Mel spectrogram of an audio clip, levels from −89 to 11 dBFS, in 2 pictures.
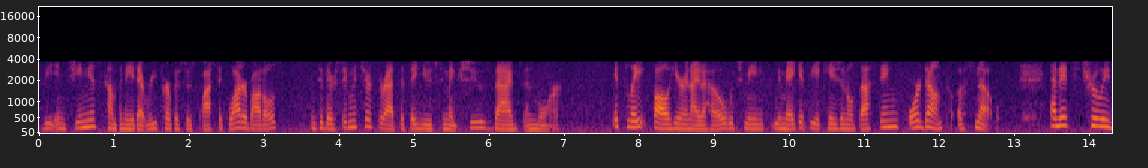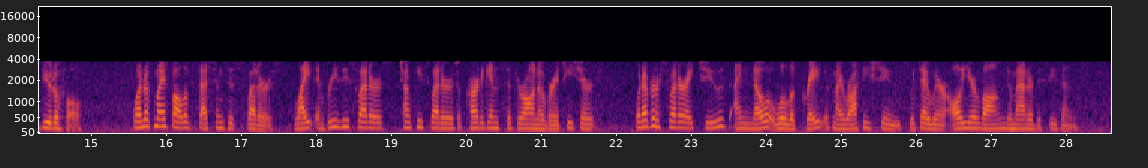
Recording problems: high frequencies cut off; severe; nothing above 3.5 kHz
hiss; faint; throughout; 25 dB below the speech

